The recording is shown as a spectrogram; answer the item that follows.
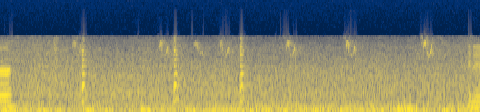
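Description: Outdoor ambience on a car lot: a steady low rumble of wind and distant traffic, with a few brief beeps like short toots about one, two and three seconds in, and faint short high chirps.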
